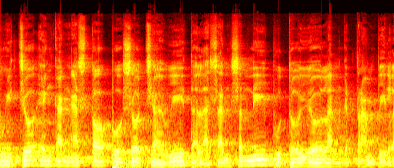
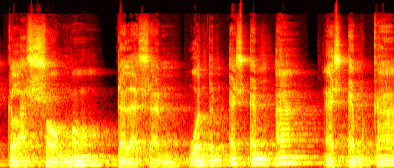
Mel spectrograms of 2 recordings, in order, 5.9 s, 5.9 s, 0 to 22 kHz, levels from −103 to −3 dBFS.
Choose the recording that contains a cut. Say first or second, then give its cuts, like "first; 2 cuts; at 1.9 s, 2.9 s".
second; 3 cuts; at 1.6 s, 2.7 s, 3.9 s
